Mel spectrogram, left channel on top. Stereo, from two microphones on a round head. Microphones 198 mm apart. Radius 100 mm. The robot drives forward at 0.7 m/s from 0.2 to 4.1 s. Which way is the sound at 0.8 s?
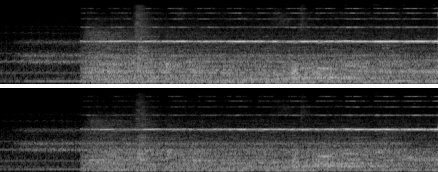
55° left (ahead or behind).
